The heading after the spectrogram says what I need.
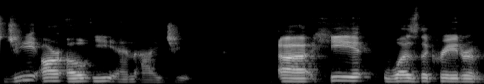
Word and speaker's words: Groening: I don't know how to pronounce his last name. It's Groening.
